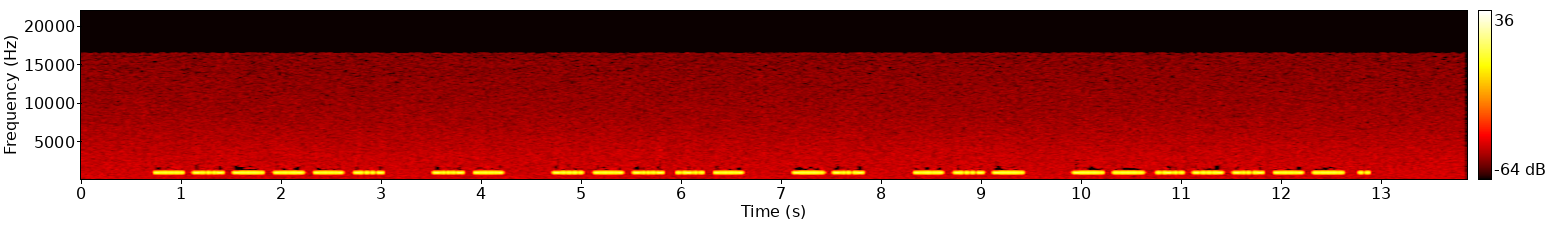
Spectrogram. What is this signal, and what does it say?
Hellschreiber (Feld-Hell, 122.5 baud), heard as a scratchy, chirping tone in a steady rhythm, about 980 Hz. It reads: CHEGOU NO PONTO EM QUE ESTAMOS,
